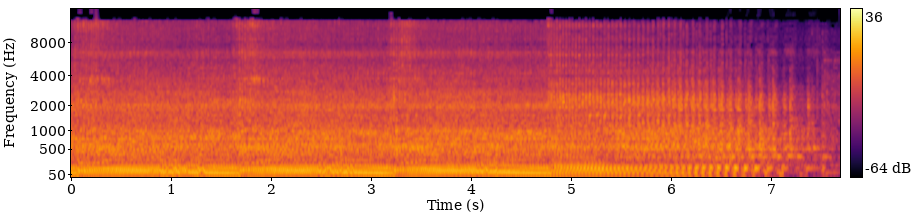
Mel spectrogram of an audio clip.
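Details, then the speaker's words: Kohler Magnum 20 engine's first start after repairs, run from a temporary gas tank with the carburetor just refitted and the choke left on (choke cable frozen). It runs loud with a slow surging hunt, then shuts down: uneven running, carburetor needs adjusting. "Enough of that noise, right? I'll get it adjusted."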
